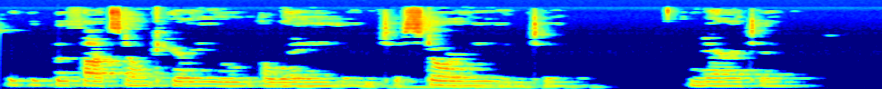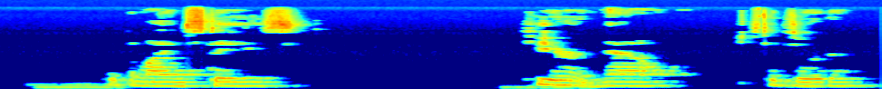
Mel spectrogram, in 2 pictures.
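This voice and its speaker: A woman guides a meditation in a slightly low voice. She speaks very slowly, offering gentle instructions in short phrases and leaving long pauses between them. The sound is roomy, with noticeable echo around her words. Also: flat delivery.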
